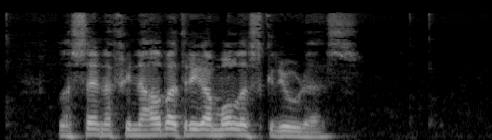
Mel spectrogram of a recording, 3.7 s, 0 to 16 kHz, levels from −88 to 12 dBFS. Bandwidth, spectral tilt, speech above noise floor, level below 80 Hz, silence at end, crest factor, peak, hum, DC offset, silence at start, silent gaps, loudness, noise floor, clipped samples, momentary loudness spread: 11.5 kHz; -5 dB/octave; 38 dB; -62 dBFS; 1.05 s; 18 dB; -10 dBFS; none; under 0.1%; 0.45 s; none; -26 LUFS; -65 dBFS; under 0.1%; 16 LU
